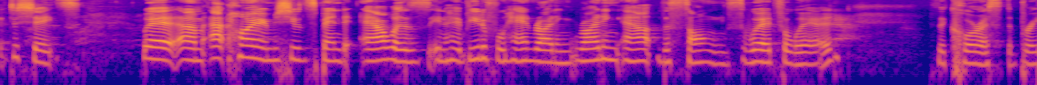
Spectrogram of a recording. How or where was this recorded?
large echoing room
